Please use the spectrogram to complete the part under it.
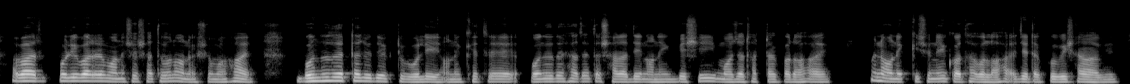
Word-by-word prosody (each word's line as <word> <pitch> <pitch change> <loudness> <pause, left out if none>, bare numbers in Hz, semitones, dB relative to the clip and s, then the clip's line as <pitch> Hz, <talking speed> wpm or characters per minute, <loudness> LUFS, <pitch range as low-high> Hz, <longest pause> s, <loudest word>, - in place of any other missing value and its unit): আবার 155 0 +7 0.2
পরিবারের 155 -1 +5
মানুষের 130 0 -2
সাথেও 135 +2 -2
না 150 - -1
অনেক 120 -1 -3
সময় 120 0 -3
হয়। 125 -5 +2 0.5
বন্ধুদেরটা 165 +2 +5
যদি 150 0 +1
একটু 140 -1 -8
বলি, 120 +1 +2 0.2
অনেক 120 0 -3
ক্ষেত্রে 125 0 -4 0.4
বন্ধুদের 135 +1 +1
সাথে 135 0 -1
তো - - 0
সারাদিন 125 0 0
অনেক 120 +1 -2
বেশিই 145 +5 -1
মজা 120 0 +1
ঠাট্টা 120 -1 -5
করা 120 -1 0
হয় 120 -1 -1 0.4
মানে 175 -3 +1
অনেক 125 -1 -1
কিছু 125 +2 -6
নিয়েই 135 0 -1
কথা 125 +2 +1
বলা 110 -1 +1
হয় 125 - -2
যেটা 120 -1 +1
খুবই 120 0 +2
স্বাভাবিক। 115 -1 0
125 Hz, 180 wpm, -23 LUFS, 120-145 Hz, 0.5 s, আবার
